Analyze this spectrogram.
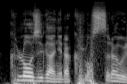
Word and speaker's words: close: close가 아니라 close라고 읽어야 돼요. close라고 읽으면 문을 닫았다라는 뜻이 돼버려요.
